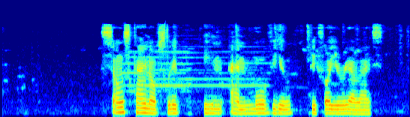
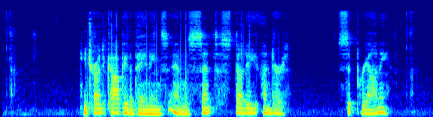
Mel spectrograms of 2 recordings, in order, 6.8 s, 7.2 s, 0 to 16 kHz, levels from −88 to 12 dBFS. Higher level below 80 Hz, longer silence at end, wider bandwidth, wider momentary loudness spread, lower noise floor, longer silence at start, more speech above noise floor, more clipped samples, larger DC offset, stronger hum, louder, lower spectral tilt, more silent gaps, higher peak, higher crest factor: second, -58 dBFS vs -52 dBFS; second, 0.5 s vs 0.75 s; second, 7.6 kHz vs 11.5 kHz; about the same, 10 LU vs 10 LU; about the same, -65 dBFS vs -66 dBFS; first, 1.7 s vs 1.35 s; first, 47 dB vs 42 dB; neither; neither; neither; first, -19 LUFS vs -25 LUFS; second, -5 dB/octave vs -7.5 dB/octave; neither; first, -4 dBFS vs -8 dBFS; about the same, 18 dB vs 18 dB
